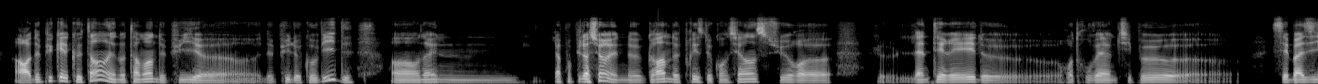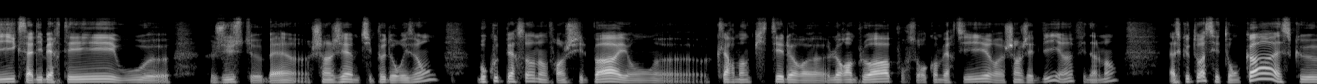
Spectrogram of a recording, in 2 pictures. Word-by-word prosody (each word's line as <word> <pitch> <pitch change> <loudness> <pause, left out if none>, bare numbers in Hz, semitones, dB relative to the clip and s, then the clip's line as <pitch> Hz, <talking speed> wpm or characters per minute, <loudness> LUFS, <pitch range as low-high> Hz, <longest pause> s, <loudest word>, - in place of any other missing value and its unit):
Alors, 100 - +7
depuis 110 +9 -3
quelques 145 -8 +3
temps 215 - +3
et 120 - +2
notamment 110 +4 +2
depuis, 105 -1 -3
heu, 90 -1 0 0.4
depuis 100 +3 -7
le 95 -3 -2
Covid, 150 - 0 0.5
on 100 0 0
a 105 +1 +1
une 100 -2 -10 0.3
la - - +1
population 130 +7 +6
a 155 - +5
une 100 -1 -4
grande 115 +3 +2
prise 115 +1 -3
de 100 - -5
conscience 120 +5 +3
sur, 105 -2 -1
heu, 90 -1 -1 0.5
le - - -12 0.3
l'intérêt 110 +1 +4
de 95 -4 -4 0.4
retrouver 100 0 -3
un 100 0 0
petit 100 - -1
peu, 105 0 -1
heu, - - -10 0.7
ses 110 - +2
basiques, 110 +5 +4
sa - - +6
liberté 120 +3 +2
ou, 105 +1 -8
heu, 95 - -5 0.4
juste, 110 +3 -3
ben, 100 +2 -2 0.2
changer 110 +3 0
un 120 - 0
petit 100 - -2
peu 115 - -4
d'horizon. 115 - -5 0.4
Beaucoup 120 +6 -3
de - - -29
personnes 140 +1 -2
ont 110 -2 -4
franchi 100 +3 -3
le 100 - -20
pas 130 +5 +6
et 100 - -1
ont, 95 0 -10
heu, - - -12 0.4
clairement 110 -1 -2
quitté 125 +3 -2
leur, 105 -3 -1
heu, 95 -1 -6
leur 110 +1 -2
emploi 115 +4 +3
pour - - -18
se - - -9
reconvertir, 110 +2 -4
changer 105 -1 0
de - - -27
vie, 155 +9 -4
hein, 150 - -6
finalement. 120 - -10 0.5
Est-ce - - -1
que - - -3
toi, - - +1
c'est - - -1
ton 100 +1 -6
cas? 255 - +5
Est-ce 120 - -1
que, - - -9
110 Hz, 175 wpm, -22 LUFS, 100-120 Hz, 0.7 s, Alors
